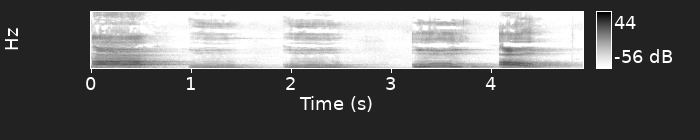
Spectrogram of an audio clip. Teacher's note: जीभ का पश्च भाग, पिछला भाग सक्रिय होता है, उसे हम पश्च स्वर कहते हैं।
